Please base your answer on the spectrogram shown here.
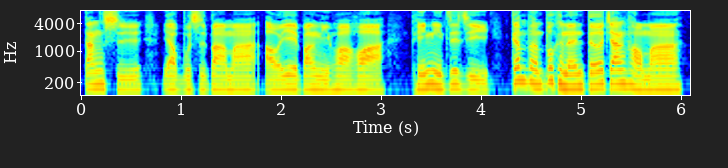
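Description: A man's voice: mid-range voice, normal speed, clear, resonant tone, no room sound, clean studio sound, close to an everyday voice. A teenage boy acting a cheeky, unrepentant grown-up younger brother in a radio drama. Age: teens.

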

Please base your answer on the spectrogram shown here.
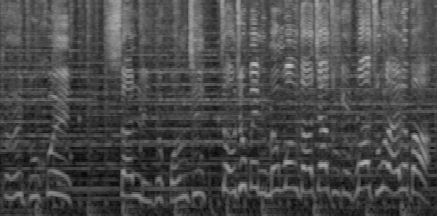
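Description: A woman's voice: sits high, moderate pace, music in the background, close to an everyday voice. A woman voicing a menacing bear villain in a children's audio drama, taunting and threatening. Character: menacing bear villain holding an old man hostage.

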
